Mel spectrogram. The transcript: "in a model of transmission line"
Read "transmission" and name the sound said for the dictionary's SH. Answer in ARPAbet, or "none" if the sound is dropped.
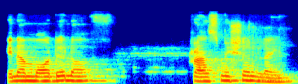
SH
